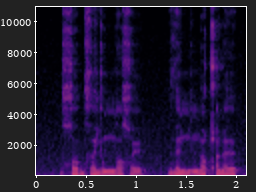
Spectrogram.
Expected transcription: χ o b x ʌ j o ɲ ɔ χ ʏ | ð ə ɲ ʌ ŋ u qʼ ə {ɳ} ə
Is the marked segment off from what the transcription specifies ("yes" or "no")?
no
